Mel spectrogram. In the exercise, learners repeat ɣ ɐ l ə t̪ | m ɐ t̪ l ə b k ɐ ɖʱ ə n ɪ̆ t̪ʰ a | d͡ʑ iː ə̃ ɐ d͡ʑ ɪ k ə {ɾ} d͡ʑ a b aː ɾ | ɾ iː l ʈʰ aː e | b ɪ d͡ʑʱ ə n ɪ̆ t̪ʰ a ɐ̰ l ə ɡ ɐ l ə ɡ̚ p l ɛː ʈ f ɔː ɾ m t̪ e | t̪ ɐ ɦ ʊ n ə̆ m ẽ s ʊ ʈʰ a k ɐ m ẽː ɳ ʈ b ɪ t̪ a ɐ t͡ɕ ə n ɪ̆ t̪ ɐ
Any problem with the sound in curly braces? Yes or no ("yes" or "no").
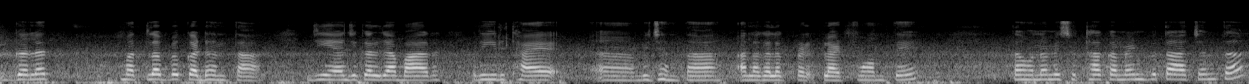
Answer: yes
